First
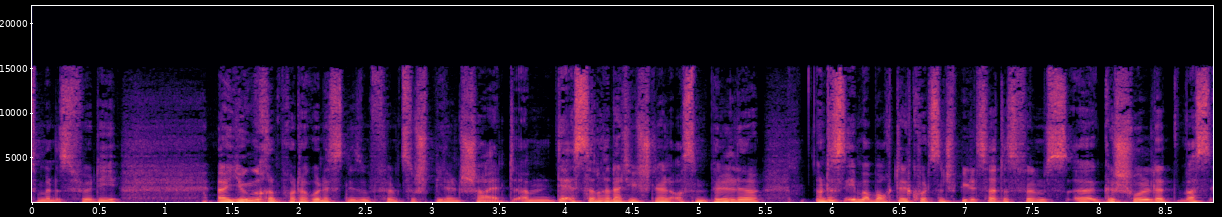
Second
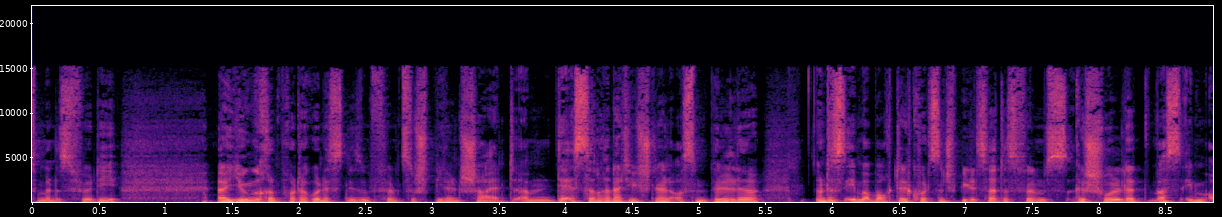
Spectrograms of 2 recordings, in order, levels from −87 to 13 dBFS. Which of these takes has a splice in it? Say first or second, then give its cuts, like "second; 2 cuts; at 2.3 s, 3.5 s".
second; 1 cut; at 7.8 s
